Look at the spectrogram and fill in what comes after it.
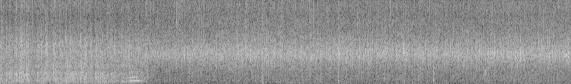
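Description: Steady rain falling, a dense hiss; about a second and a half in the lower part of the sound drops away, leaving a thinner high hiss with a few faint drips.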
